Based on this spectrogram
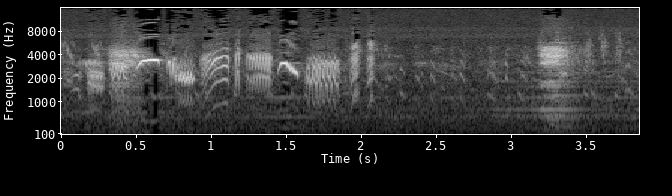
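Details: Kaohsiung City, 16 June 2020: a Brahminy starling pours out lively mixed phrases of harsh buzzes, upslurred whistles and gurgles for about two seconds, then softer chatter and one last rough burst.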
